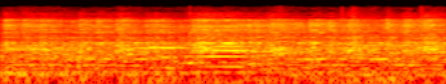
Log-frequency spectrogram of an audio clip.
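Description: Heavy metal band playing live on stage: amplified electric guitar over a full band, dense and steady, with a few held guitar notes about two seconds in.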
